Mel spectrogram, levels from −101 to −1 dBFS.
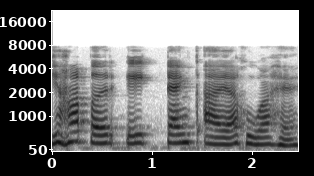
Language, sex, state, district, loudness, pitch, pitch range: Hindi, female, Goa, North and South Goa, -15 LUFS, 225 Hz, 195-235 Hz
